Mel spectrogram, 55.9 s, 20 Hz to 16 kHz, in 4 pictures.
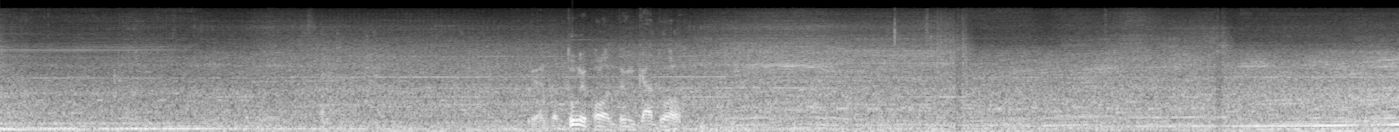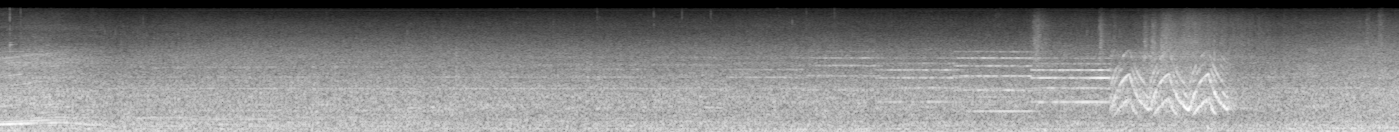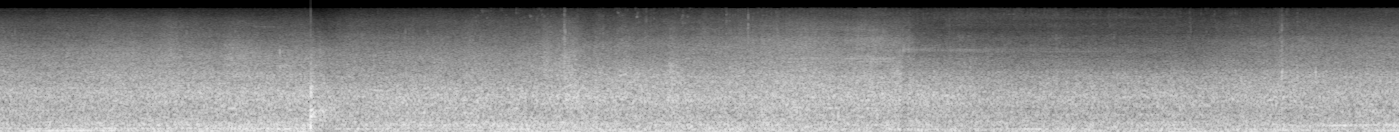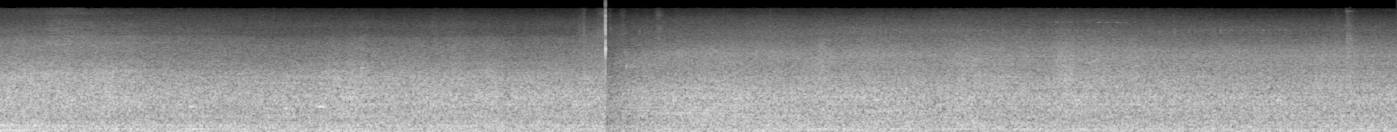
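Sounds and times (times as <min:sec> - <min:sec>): road traffic noise: 0:00.0 - 0:55.9
vehicle speeding up: 0:07.1 - 0:16.8
emergency siren: 0:07.2 - 0:14.7, 0:20.8 - 0:26.8.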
